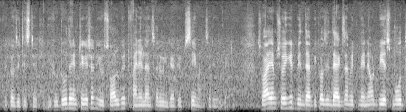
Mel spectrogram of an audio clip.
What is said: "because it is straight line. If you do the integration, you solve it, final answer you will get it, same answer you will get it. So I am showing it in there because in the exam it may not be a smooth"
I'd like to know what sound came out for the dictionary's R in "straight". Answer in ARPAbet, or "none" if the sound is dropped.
none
